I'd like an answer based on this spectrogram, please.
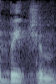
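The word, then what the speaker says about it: Beauchamp: Now, you know beach and place pronounced beach and spelled Bonaw B a U C H A M P.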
